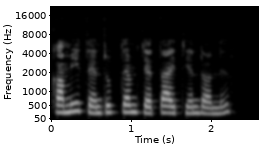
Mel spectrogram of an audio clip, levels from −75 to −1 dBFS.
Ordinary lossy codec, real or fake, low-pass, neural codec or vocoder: none; real; 19.8 kHz; none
